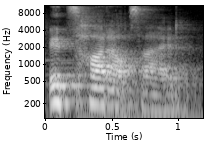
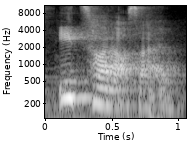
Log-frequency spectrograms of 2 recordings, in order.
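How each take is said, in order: First: The first word has a short i vowel. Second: The first word has a long ee vowel. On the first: The speaker calls it right. "So not eats, but it's" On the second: The speaker calls it wrong. "my students sound like they're saying eats all the time"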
